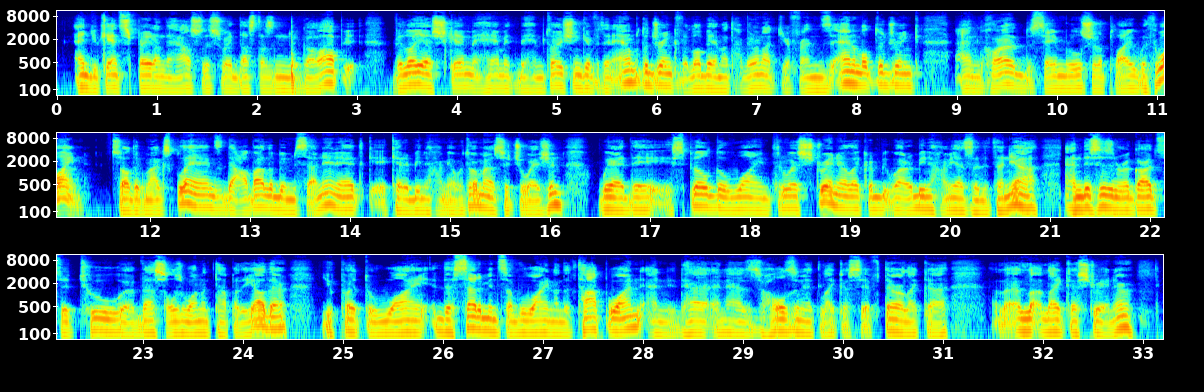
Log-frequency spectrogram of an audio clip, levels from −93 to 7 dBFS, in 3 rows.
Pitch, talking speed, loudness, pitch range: 115 Hz, 185 wpm, -23 LUFS, 105-125 Hz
